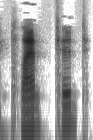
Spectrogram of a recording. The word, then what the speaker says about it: planted: I planted flowers yesterday. En este caso, sí se pronuncia la E en la ED porque el verbo básico plant termina en una T.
